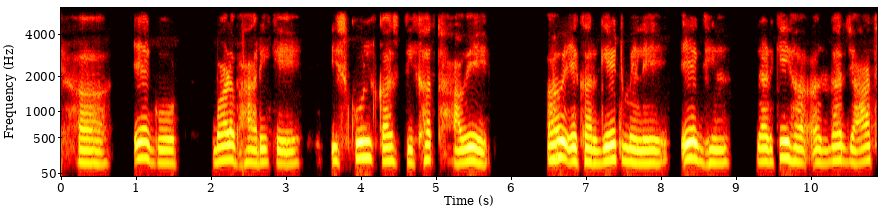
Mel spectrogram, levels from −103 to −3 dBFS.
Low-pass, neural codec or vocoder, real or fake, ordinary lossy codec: 5.4 kHz; vocoder, 44.1 kHz, 128 mel bands every 512 samples, BigVGAN v2; fake; Opus, 64 kbps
